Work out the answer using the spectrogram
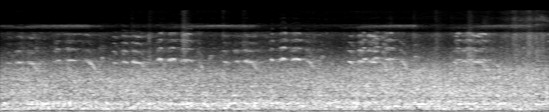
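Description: Small birds chirping, short high calls repeating every second or so, over a steady rumbling background noise.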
